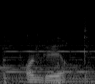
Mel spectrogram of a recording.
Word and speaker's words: angler: Donc autant commencer les quêtes du angler, angler, comme on prononce en anglais.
